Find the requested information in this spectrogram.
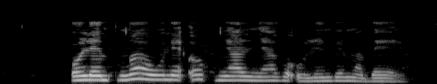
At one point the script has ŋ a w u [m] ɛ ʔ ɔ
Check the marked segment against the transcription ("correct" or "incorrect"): incorrect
